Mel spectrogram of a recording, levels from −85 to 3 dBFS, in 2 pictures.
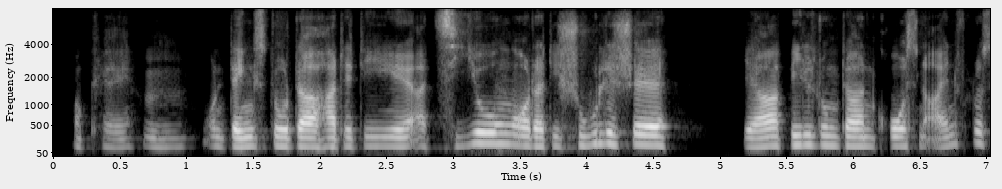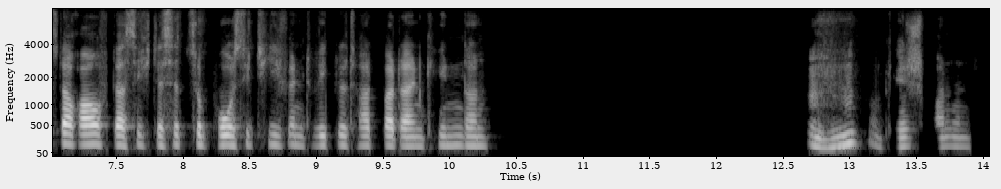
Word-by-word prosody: Okay, 125 -1 -16
mhm. 125 -1 -16
Und 135 -2 -13
denkst 135 0 +2
du, 140 0 +2
da 135 -2 +6
hatte 135 0 0
die 140 +1 -5
Erziehung 145 +6 +1
oder 145 -3 +3
die 140 - -11
schulische, 155 +1 +3 0.5
ja, 135 +2 +4
Bildung 155 0 -3
da 140 0 +4
'n 140 -1 -3
großen 140 +1 -1
Einfluss 165 +6 -8
darauf, 165 -1 +3
dass 155 -1 0
sich 160 -2 -14
das 150 +1 -6
jetzt 160 0 -10
so 160 - -5
positiv 155 0 -5
entwickelt 150 -1 -10
hat 150 0 -8
bei 150 - 0
deinen 140 -1 -3
Kindern? 145 -1 -10 2.4
Mhm, 140 +7 -6
okay, 135 -3 -13
spannend. 135 0 -14
145 Hz, 140 wpm, -21 LUFS, 135-155 Hz, 2.4 s, da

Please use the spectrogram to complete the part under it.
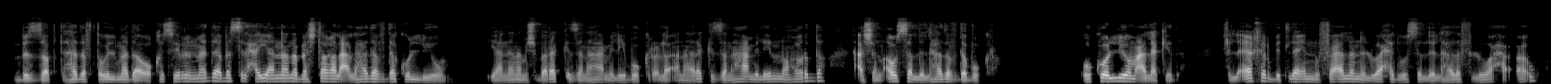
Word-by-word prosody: بالضبط، 105 -1 0
هدف 120 +3 0
طويل 115 +1 0
المدى 115 -1 +1
أو 90 - +4
قصير 140 +8 -3
المدى، 145 +3 +1
بس 145 0 0
الحقيقة 140 +1 +2
إن 145 +1 0
أنا 145 -1 +3
باشتغل 135 +2 +2
على 115 +1 +5
الهدف 125 -1 0
ده 130 - +1
كُلَّ 120 -4 -4
يوم. 105 -3 -4 0.4
يعني، 100 +2 -4
أنا 115 - -3
مش 105 - -2
بارَكِّز 105 -1 -1
أنا 105 +2 -4
هاعمل 110 -3 -5
إيه 105 - -3
بكرة؟ 110 0 -6
لأ، - - -3
أنا 100 0 -6
هارَكِّز 125 -2 -5
أنا 110 +3 -3
هاعمل 120 -1 0
إيه 120 - 0
النهارده، 130 +7 -4 0.3
عشان - - +2
أوصَل 140 -4 +4
للهدف 110 +1 -1
ده - - +3
بكرة. 95 0 -9 0.9
وكُلَّ 145 +6 +5
يوم 145 -3 +6
على 100 -2 +6
كده، - - -10 0.4
في - - -9
الآخر، - - +2
بتلاقي 130 -1 0
إنه 120 -2 -4
فعلًا 130 +1 +1
الواحد 110 +1 -1
وِصل 115 0 -5
للهدف 105 +2 -4
اللي 110 - -6
هو 115 - -2
حقَّقه. - - -5
115 Hz, 200 wpm, -25 LUFS, 105-130 Hz, 0.9 s, يوم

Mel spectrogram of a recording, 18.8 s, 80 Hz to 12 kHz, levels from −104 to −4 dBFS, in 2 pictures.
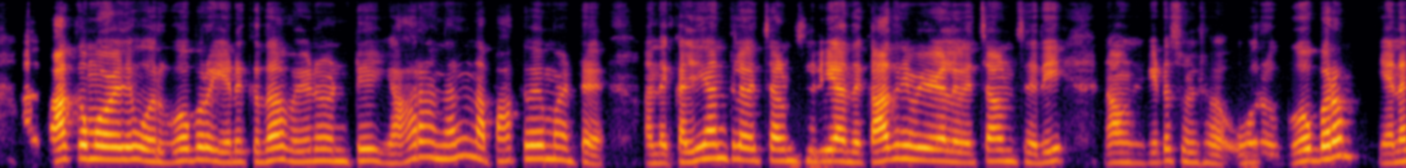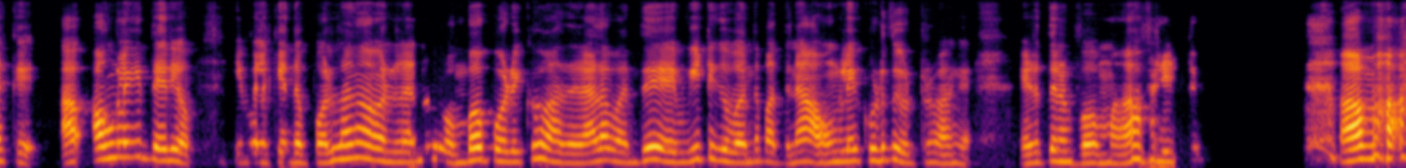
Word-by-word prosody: அது 330 0 -7
பாக்கும் 265 +3 +7
பொழுதே 255 -1 +6
ஒரு 215 -2 -2
கோபுரம் 230 -1 0
எனக்குத்தான் 210 +5 0
வேணுன்னுட்டு 220 +1 -4 0.2
யாரா 270 +10 -2
இருந்தாலும் 285 +3 -4
நான் 245 - -1
பாக்கவே 235 +4 0
மாட்டேன். 220 -9 -3 0.3
அந்தத் 180 +2 -5
கல்யாணத்துல 265 +4 +1
வெச்சாலும் 230 -1 -1
சரி, 220 +1 -4
அந்த 200 -2 0
காதணி 260 +5 +5
விழாவுல 225 -4 +3
வச்சாலும் 220 +2 -2
சரி, 195 +3 -2 0.3
நான் 195 - -1
அவுங்ககிட்ட 195 +3 -7
சொல்லிருவேன். 190 -4 -8
"1 195 0 -6 0.2
கோபுரம் 260 +8 +4 0.2
எனக்கு."அவு 465 - -1
அவுங்களுக்கே 295 +3 +2
தெரியும், 230 -1 +1 0.3
இவளுக்கு 280 -3 -4
இந்தப் 190 -2 -2
பொல்லாங்கா 265 +6 +1
உருண்டன்னா 210 +4 -4
ரொம்பப் 235 +6 +2
புடிக்கும். 220 +4 -1
அதனால 190 +5 0
வந்து 195 +6 +1 0.3
வீட்டுக்கு 250 -3 -3
வந்து 210 +3 -3
பாத்தீங்கன்னா, 195 +3 0
அவுங்களே 210 +4 -2
குடுத்து 245 +1 -2
விட்ருவாங்க. 175 -2 -8 0.4
"எடுத்துன்னுப் 210 +2 -3
போமா" 185 -1 0
அப்டின்னுட்டு. 250 - -6 1.0
ஆமா, 265 +6 +7
225 Hz, 150 wpm, -24 LUFS, 200-255 Hz, 1.0 s, பாக்கும்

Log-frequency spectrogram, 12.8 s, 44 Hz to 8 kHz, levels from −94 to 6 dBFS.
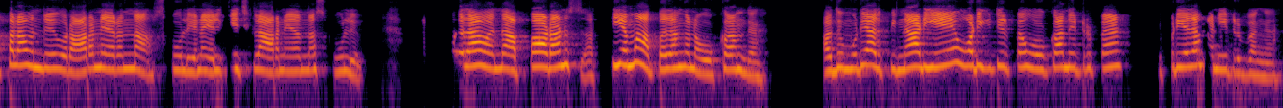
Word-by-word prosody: அப்பெல்லாம் 355 -1 +1
வந்து 300 -1 -2 0.2
ஒரு 250 - -3
1/2 280 +4 0
நேரம்தான் 280 -4 -1
ஸ்கூல்லு 275 -3 -9
ஏன்னா 270 0 0
எல்கெஜிக்குலாம் 275 0 -2
1/2 255 +1 -3
நேரம்தான் 265 +1 -4
ஸ்கூல்லு 255 -4 -10 1.0
அப்பெல்லாம் 335 +1 +4
வந்து 295 0 -3
அப்பாடான்னு, 320 +4 +5 0.2
சத்தியமா 345 - +1
அப்பதாங்க 305 +3 -1
நான் 225 -2 -5
உட்காந்தேன். 230 -5 -4 0.7
அது 265 +4 -2
முடியாது, 335 +1 +2
பின்னாடியே 315 +4 +5 0.2
ஓடிக்கிட்டுருப்பேன், 320 -1 -2
உட்கார்ந்துட்டுருப்பேன். 310 +1 -2 0.4
இப்படியேதான் 320 +5 0
பண்ணிட்டு 275 -4 -6
இருப்பங்க. 220 -3 -10
290 Hz, 120 wpm, -22 LUFS, 265-320 Hz, 1.0 s, அப்பாடான்னு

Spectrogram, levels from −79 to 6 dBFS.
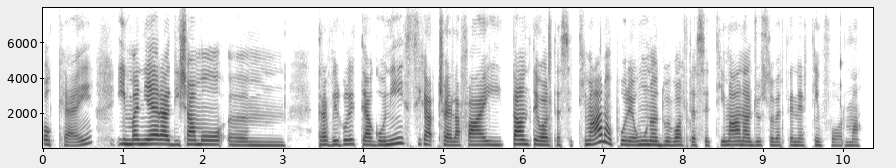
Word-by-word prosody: Okay. 215 0 -3 0.3
In 255 0 +2
maniera 255 0 +6
diciamo, 230 +1 +1
uhm, 190 -2 -5 0.4
tra 220 0 -1
virgolette 220 +2 -2
"agonistica", 225 +3 0
cioè, 210 -3 +1
la 195 - 0
fai 210 0 +1
tante 245 -1 +4
volte 210 -1 0
a - - -9
settimana, 235 - +2
oppure 225 -6 -3
1-2 210 -1 0
volte 200 0 -3
a 195 - -4
settimana 200 +2 -1
giusto 195 0 -8
per 190 -1 -7
tenerti 190 0 -8
in 190 - -5
forma? 180 -1 -11
210 Hz, 145 wpm, -22 LUFS, 195-235 Hz, 0.4 s, maniera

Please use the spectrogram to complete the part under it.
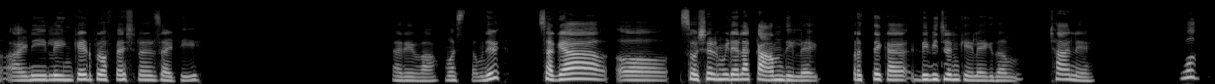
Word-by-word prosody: आणि 190 +2 0
LinkedIn 215 +2 +2
प्रोफेशनलसाठी. 210 -4 -2 2.0
अरे 180 0 -4
वाह! 170 0 -6
मस्त. 195 -3 -7
म्हणजे 215 - +2 0.5
सगळ्या 235 0 +6 0.4
अ, 195 - -6 0.6
सोशल 245 0 +3
मीडियाला 235 0 +4
काम 210 -2 +4
दिलंय. 185 -3 -2 0.3
प्रत्येका 220 -2 0 0.2
डिव्हिजन 225 +1 +3
केलं 195 -3 -2
आहे 185 - -3
एकदम, 180 -1 -5 0.4
छान 230 -4 +1
आहे. 170 -2 -5 0.9
मग 325 -3 -1
210 Hz, 105 wpm, -23 LUFS, 190-230 Hz, 2.0 s, सगळ्या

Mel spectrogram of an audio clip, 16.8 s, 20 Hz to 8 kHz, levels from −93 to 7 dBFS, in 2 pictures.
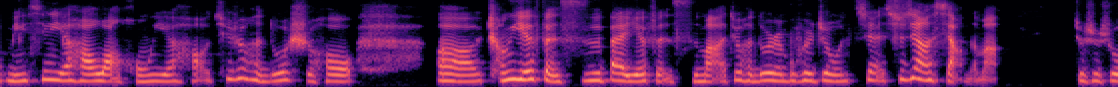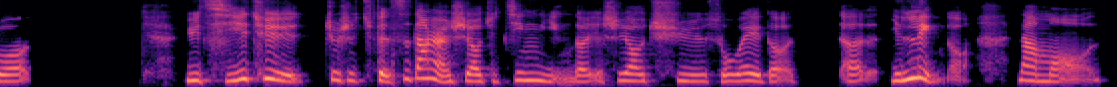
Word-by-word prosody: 明 240 0 -1
星 280 +4 -2
也 250 -2 +2
好、 235 -1 +2
网 230 -2 +3
红 220 +1 -5
也 225 0 -1
好， 230 +2 -8
其 295 +6 -6
实 325 - 0
很 265 -7 -1
多 250 +5 -2
时 225 - -1
候， 220 0 -1 0.6
呃， 230 -2 +2
成 265 +5 +4
也 285 -1 +8
粉 280 -8 +1
丝， 250 +4 -2
败 245 -1 +3
也 220 +1 +4
粉 225 -1 -7
丝 220 +1 -9
嘛。 210 -1 -1
就 270 - -3
很 230 -3 -3
多 250 - +3
人 240 -2 +2
不 235 - -5
会 250 +1 +1
这 250 - -2
种 225 -1 -1
现 270 0 -4
在 250 - -10
是 280 +4 -4
这 325 - +3
样 270 -3 +6
想 255 - -1
的 - - -15
嘛， - - -5 0.6
就 240 - -5
是 235 +1 -4
说 225 0 0 1.2
与 250 0 +4
其 255 +4 +2
去 265 -9 +3
就 270 -2 -3
是 245 -1 -4
去 245 - -16
粉 245 -5 +4
丝 305 +7 -5
当 330 +1 +4
然 270 -10 +3
是 220 +3 +1
要 225 - +2
去 220 0 -10
经 260 +2 0
营 220 - -7
的， 210 0 -2
也 - - -9
是 245 - -7
要 235 -1 0
去 225 -1 -5
所 220 +1 -5
谓 235 0 +2
的 215 0 -7 0.3
呃， - - -5 0.2
引 265 +8 +7
领 345 - +4
的。 - - -14 0.3
那 255 -2 +1
么 225 +5 -6
240 Hz, 260 characters per minute, -21 LUFS, 225-260 Hz, 1.2 s, 也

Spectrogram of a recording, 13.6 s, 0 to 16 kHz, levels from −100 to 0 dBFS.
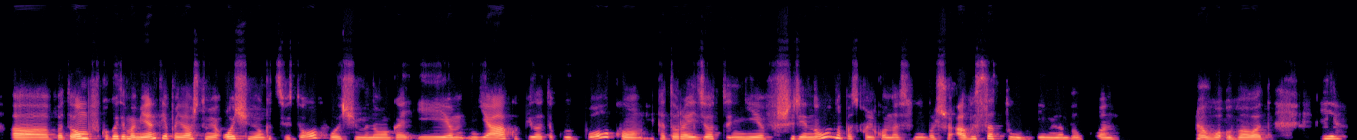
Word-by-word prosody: А, 175 -2 +5
потом, 205 +7 +6
в 235 - -14
какой-то 220 +2 +2
момент, 200 +6 +4
я 240 - +3
поняла, 195 +1 +2
что 205 - -9
у - - 0
меня 190 - 0
очень 220 -1 +2
много 180 +2 -1
цветов, 185 - -3
очень 190 -2 -2
много, 165 0 -1
и, 185 +3 -2
м, 180 0 -2
я 185 +4 +4
купила 200 -1 -3
такую 180 -3 -8
полку, 250 - 0
которая 200 +1 +1
идёт 205 +4 0
не 185 +1 0
в 185 - -17
ширину, 200 - 0
но 300 - +3
поскольку 190 -4 -6
у - - 0
нас 170 +1 -5
он 180 - -4
небольшой, 185 +2 -5
а 190 - +4
в 195 - -7
высоту 210 -6 -2
именно 165 -2 0
балкон. 160 0 -5 0.8
Во 190 -2 +1 0.3
вот 170 -1 +1 0.5
и 225 0 +1
185 Hz, 175 wpm, -24 LUFS, 175-205 Hz, 0.8 s, потом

